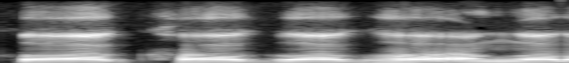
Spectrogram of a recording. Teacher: जो भी ये क, ख, ग, घ, अंग का उच्चारण किससे होता है? कंठ से होता है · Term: कवर्ग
